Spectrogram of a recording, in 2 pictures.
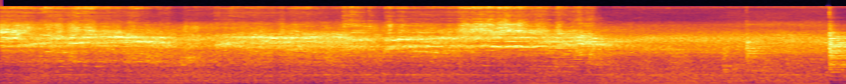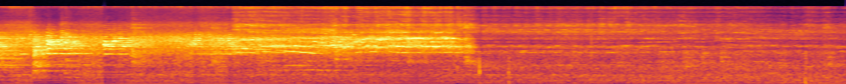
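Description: Angle grinders grinding steel, a continuous harsh, rasping screech with a few sharp knocks partway through. The grinding drops off sharply about three-quarters of the way through.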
